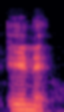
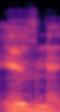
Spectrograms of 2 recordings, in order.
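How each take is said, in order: First: The words are squeezed together into one. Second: Both words are said fully and separately. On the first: The speaker calls it right. "You have to say in it" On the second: The speaker calls it wrong. "you don't say isn't it?"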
